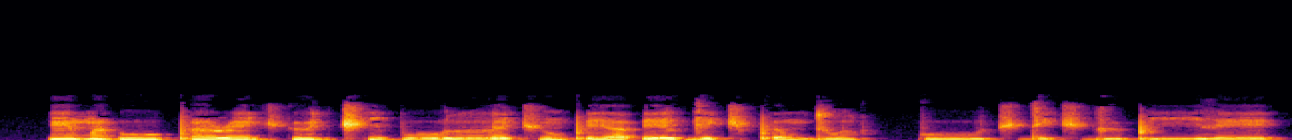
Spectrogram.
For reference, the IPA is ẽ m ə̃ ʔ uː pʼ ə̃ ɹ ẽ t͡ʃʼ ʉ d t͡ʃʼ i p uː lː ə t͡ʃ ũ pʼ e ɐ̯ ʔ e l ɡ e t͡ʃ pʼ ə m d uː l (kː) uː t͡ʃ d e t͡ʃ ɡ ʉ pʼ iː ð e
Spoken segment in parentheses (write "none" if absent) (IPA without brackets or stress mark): kː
